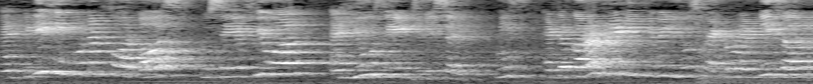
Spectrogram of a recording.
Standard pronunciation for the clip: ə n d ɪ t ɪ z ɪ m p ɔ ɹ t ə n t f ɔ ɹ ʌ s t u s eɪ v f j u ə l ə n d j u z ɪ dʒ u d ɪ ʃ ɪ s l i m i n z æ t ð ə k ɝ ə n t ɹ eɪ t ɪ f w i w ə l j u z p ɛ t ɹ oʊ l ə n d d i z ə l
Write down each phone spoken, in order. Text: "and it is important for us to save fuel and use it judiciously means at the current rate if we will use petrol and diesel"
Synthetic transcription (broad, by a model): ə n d ɪ t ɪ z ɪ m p ɔ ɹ t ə n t f ɔ ɹ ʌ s t u s eɪ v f j u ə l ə n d j u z ɪ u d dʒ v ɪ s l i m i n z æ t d ə k ɝ ə n t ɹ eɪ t ɪ f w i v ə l j u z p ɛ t ɹ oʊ n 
